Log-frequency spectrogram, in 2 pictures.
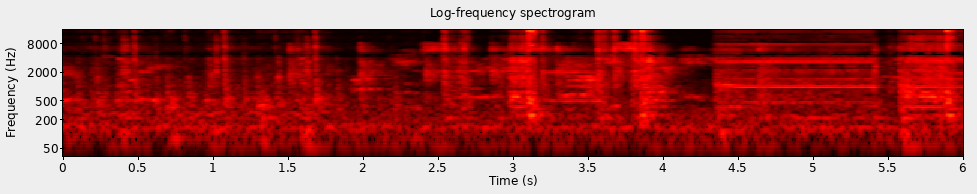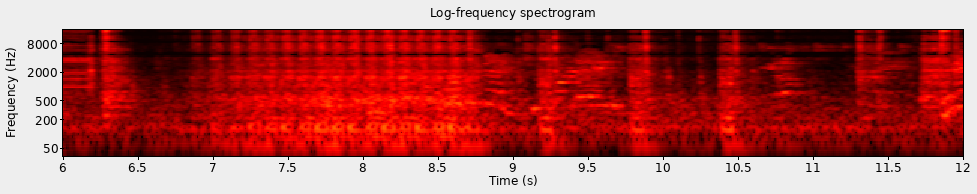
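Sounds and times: embroidery machine chattering: 0:00.0 - 0:12.0.

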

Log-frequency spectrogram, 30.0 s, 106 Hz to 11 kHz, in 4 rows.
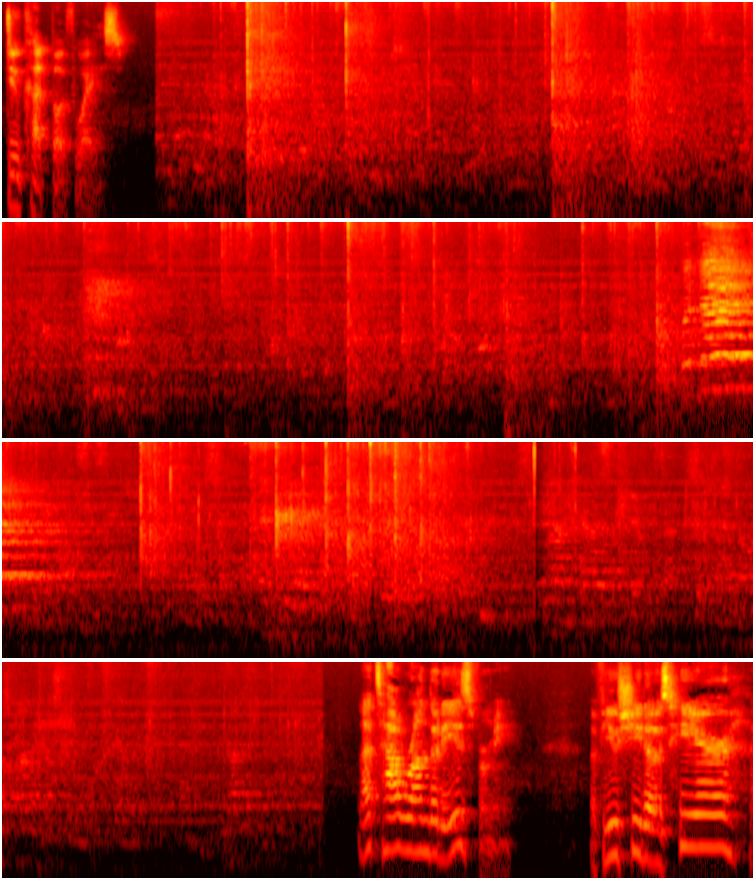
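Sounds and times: murmur of voices: 0:01.6 - 0:10.0, 0:14.3 - 0:25.7.

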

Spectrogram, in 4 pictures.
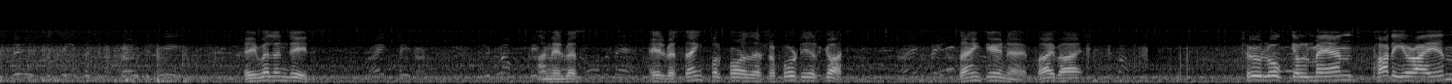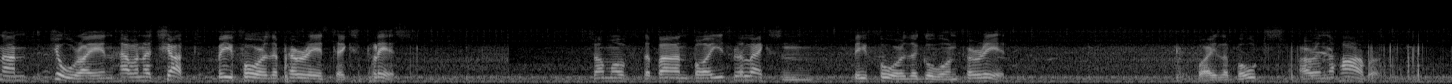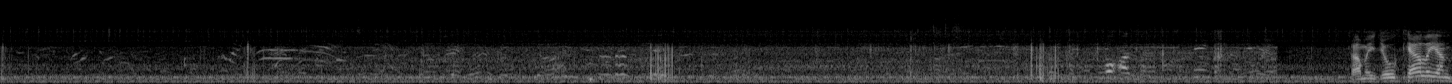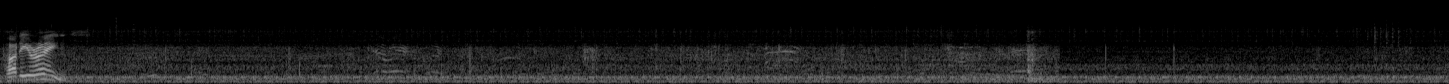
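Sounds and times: low hum: 0:00.0 - 0:58.0.

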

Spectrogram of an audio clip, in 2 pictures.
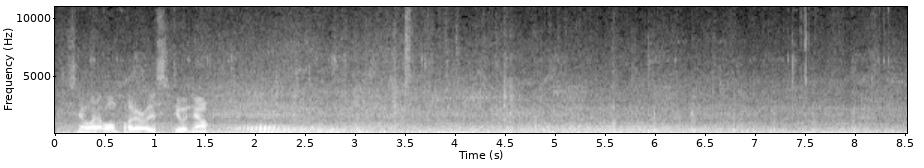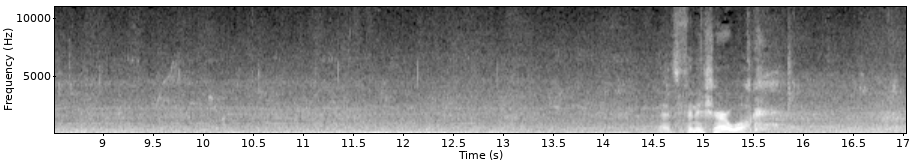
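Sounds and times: city traffic rumble: 0:00.0 - 0:17.0.

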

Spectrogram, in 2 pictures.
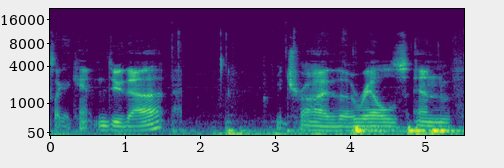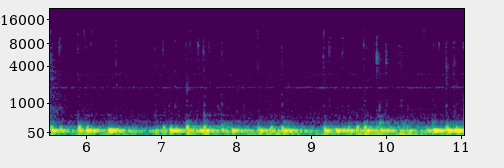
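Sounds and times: typing on computer keyboard: 0:05.5 - 0:11.0.

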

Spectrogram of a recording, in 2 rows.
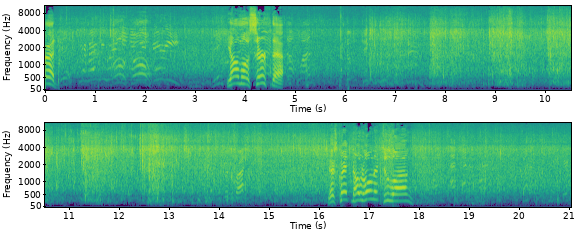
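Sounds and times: river current rushing: 0:00.0 - 0:21.0
water splashes: 0:00.0 - 0:21.0.

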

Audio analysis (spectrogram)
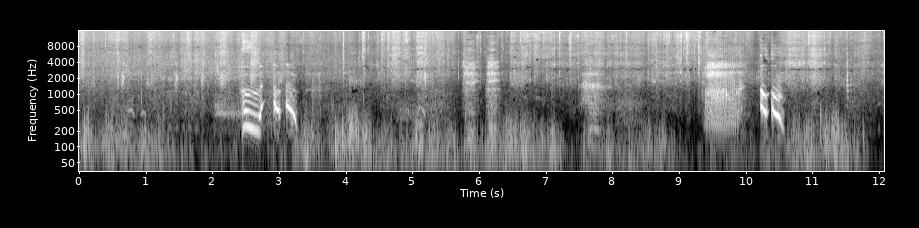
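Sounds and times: water buffalo bellowing: 0:02.0 - 0:03.3, 0:09.4 - 0:10.6.

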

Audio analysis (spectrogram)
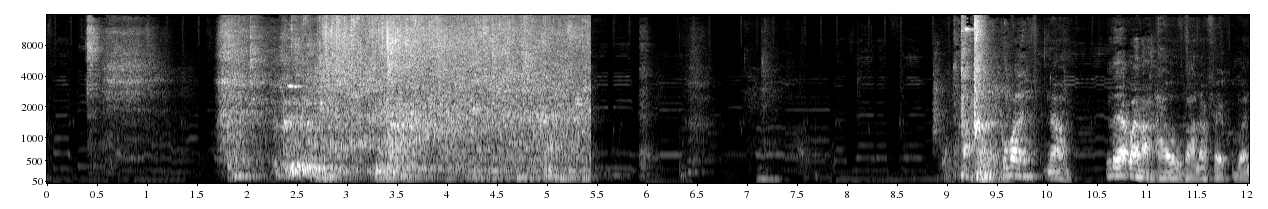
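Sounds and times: toilet flushing: 0:01.7 - 0:05.5.

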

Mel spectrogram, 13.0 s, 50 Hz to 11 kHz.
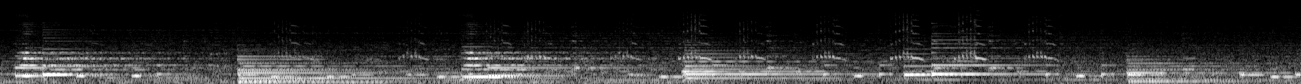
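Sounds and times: background music with held notes: 0:00.0 - 0:13.0
flock of birds calling: 0:01.3 - 0:11.2.

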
